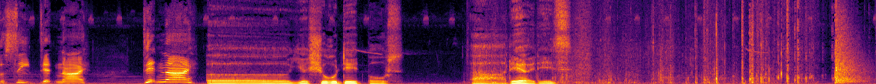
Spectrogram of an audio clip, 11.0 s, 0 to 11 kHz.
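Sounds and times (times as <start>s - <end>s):
speech: 0.0s - 1.2s, 1.8s - 5.1s, 5.9s - 7.3s
horse hooves clip-clopping: 7.0s - 10.9s.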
